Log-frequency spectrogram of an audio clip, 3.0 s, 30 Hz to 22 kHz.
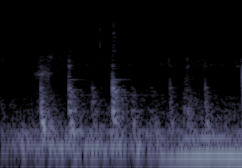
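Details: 2011 Chevrolet Suburban, over 200,000 miles, on a lift with the rotor off: irregular dull clunks as the bare hub is rocked by hand, a worn wheel bearing with excessive play, which caused vibration when stopping and turning.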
